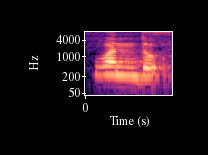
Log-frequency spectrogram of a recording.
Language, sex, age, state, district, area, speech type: Kannada, female, 60+, Karnataka, Bangalore Urban, urban, read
